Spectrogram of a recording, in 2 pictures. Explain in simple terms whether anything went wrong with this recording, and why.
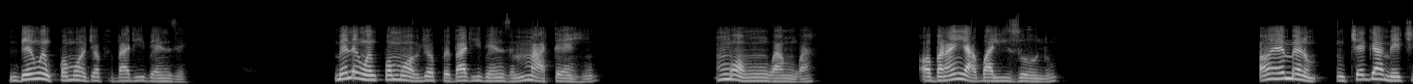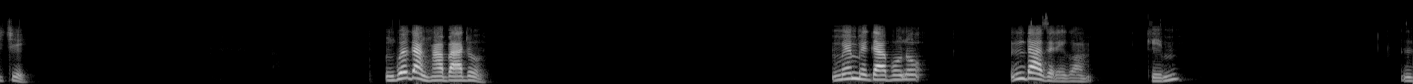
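From start to finish, the speech has a gritty, flickering top end with nothing above about 16.5 kHz, likely from heavy Bluetooth SBC compression rather than simple, clean muffling.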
